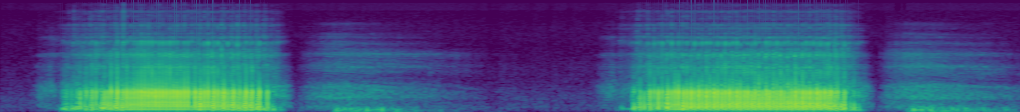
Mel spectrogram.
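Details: Heavy snoring in sleep: two loud, harsh, fluttering snores, each followed by a softer breath out and a silent pause.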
